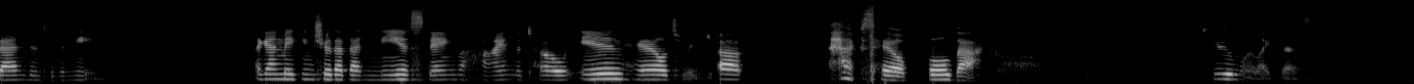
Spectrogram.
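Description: A woman speaks calmly and clearly, giving instructions close to a microphone.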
